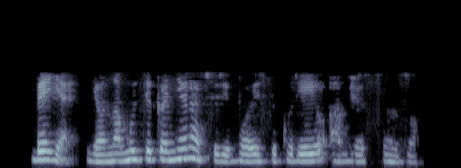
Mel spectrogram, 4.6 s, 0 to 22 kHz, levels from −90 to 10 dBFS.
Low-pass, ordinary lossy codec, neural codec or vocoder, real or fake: 3.6 kHz; MP3, 24 kbps; none; real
